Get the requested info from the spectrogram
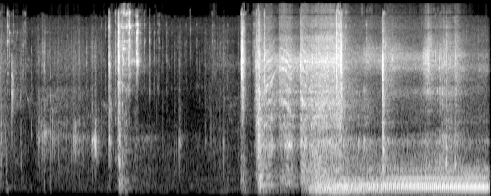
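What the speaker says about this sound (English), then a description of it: "Let's get the car started." A car engine is started from inside a camper van: keys jangle and a few clicks come first, then the starter cranks and the engine catches into a steady, loud idle.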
